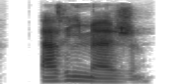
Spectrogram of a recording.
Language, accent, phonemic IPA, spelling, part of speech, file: French, France, /a.ʁi.maʒ/, arrimage, noun, LL-Q150 (fra)-arrimage.wav
- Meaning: stowage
